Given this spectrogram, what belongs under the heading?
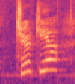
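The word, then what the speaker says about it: Turquía: Next, you have Turkey, which is pronounced as Turquia.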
